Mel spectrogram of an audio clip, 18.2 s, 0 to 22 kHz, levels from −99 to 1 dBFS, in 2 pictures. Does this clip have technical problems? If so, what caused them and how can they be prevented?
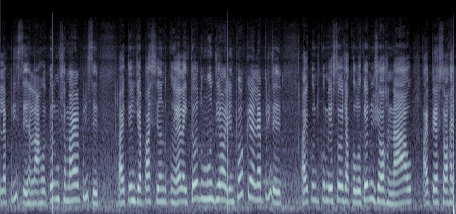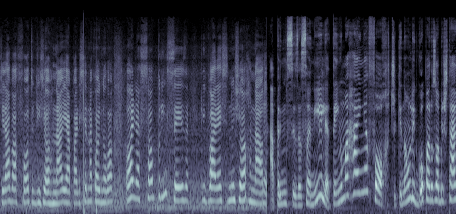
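Yes. Sharp loud pops, roughly 20 dB above the sound, hit at 1.04, 4.54 and 9.06 s, with a double pop from 10.79 to 11.06 s; a voltage spike from a plug, switch or static is the likely cause. Secure connections and mute before switching to prevent them.

Brief smeared blips mark compressed frames skipped at 5.44, 12.59, 14.36 and 17.54 s, where the audio jumps ahead by a tenth of a second or less, consistent with dropped 21.3 ms frames. Verify file integrity and use reliable transfer to prevent it.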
